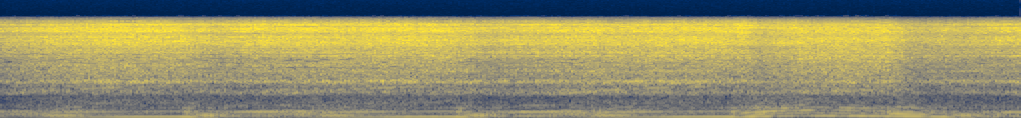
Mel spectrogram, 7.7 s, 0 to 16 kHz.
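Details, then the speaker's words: 1990 Honda Accord with new distributor, plugs and wires and cooling system bled. After a throttle blip the high idle swings up and down in slow waves, hunting instead of settling. Faulty idle air control valve, later confirmed as the fix. "As soon as I give it gas, so it goes up and down. There you go. As you can see, it goes up and down."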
